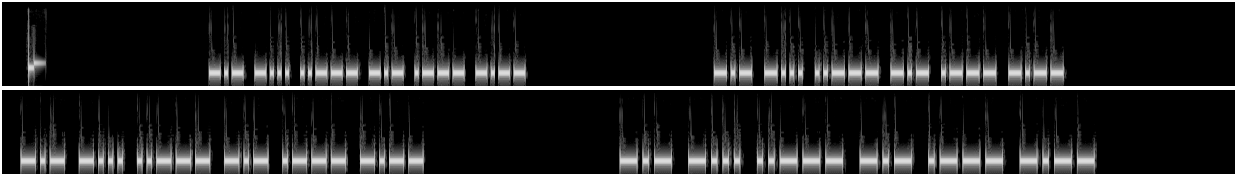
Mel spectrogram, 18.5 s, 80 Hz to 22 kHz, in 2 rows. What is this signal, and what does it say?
Morse code, heard as a keyed tone, about 36 wpm, 700 Hz. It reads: KB2KJY KB2KJY KB2KJY KB2KJY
